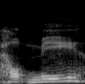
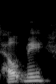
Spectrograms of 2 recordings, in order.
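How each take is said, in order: First: "me" leaned on as if italicized; stress on ME. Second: Said in the usual way. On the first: Shown as a demonstration. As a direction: put contrastive weight on "me". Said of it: "like an italicized me". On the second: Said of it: "but just help me".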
